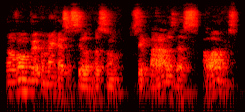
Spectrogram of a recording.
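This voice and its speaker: A male teacher with a Brazilian Portuguese accent talks children through a recorded lesson. His voice sits fairly low and he stretches words out patiently, one syllable at a time. The room echoes and there is a faint hiss behind him. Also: a little mellow. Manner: patient, drawn-out syllable-by-syllable demonstration.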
